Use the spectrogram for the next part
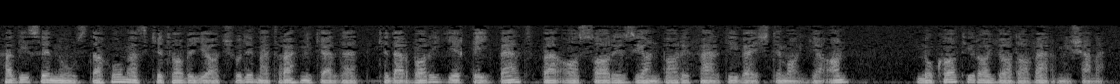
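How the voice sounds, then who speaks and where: A man hosting a radio program, reading scripted religious commentary in a formal, measured and reverent way. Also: deep voice. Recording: lo-fi recording with faint hiss.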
